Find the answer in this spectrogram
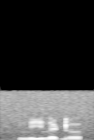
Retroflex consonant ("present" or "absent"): present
